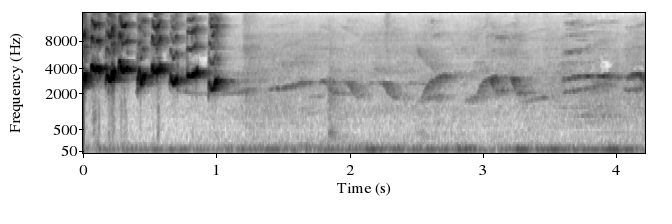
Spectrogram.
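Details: Orange-headed thrush singing to encourage other birds: a second of fast, rich chirping phrases, then soft faint whistled notes drifting on over a steady low hum.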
